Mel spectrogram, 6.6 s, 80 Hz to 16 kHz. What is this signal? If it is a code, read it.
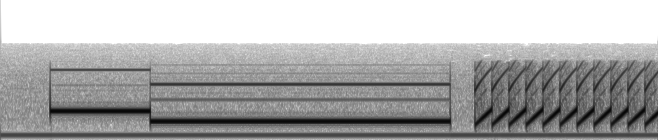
Two-tone page, heard as a one-second tone, then a three-second tone, about 830 then 570 Hz, with noise. It is heard from 0.5 to 4.5 s.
